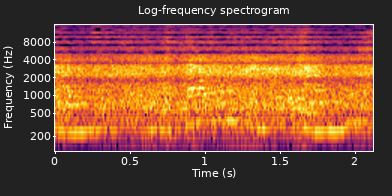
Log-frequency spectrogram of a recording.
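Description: Indian Railways passenger coaches rolling past close by as the express pulls into the station: a steady rumble of wheels on rail.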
